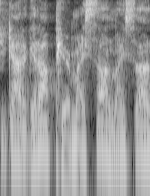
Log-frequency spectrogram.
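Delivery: mock pleading cry, rough and distraught, like screaming. Retelling how his father yelled for the paramedics, imitating someone screaming. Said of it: "and he's screaming".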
